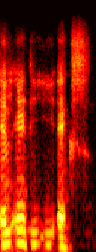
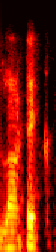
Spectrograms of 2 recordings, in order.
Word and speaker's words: LaTeX: is the spelling is l a t e x people call this latex no that is a wrong pronunciation it is called as latek okay so latch is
